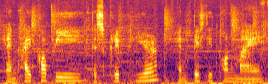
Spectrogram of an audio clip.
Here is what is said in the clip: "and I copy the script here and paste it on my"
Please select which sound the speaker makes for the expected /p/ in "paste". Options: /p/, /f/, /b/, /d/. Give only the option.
/p/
